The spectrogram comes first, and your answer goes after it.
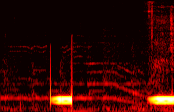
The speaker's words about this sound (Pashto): له بده مرغه چې اړیکه یې قطع شوله. اړیکه یې قطع شوله، لنډه به بله اړیکه راواخلو.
